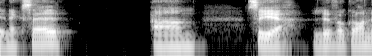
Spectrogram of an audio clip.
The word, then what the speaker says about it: Le Wagon: Um so yeah liver gone it's pronounced liver gone right so this is now a little AI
